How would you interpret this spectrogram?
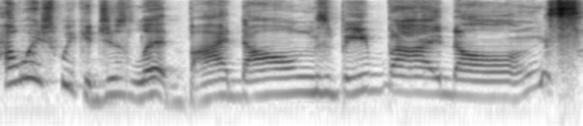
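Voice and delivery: put-on American Georgia accent. Reading a listener email aloud, as asked: georgia accent. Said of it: "do a Georgia accent again".

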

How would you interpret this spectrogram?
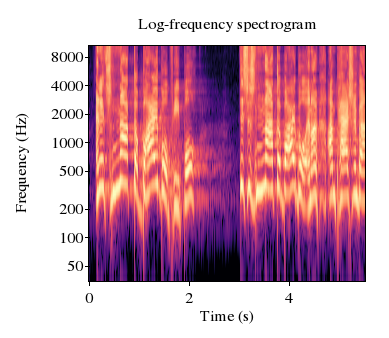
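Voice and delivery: yelling. Addressing listeners about church leaders, the speaker is yelling. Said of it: "I'm not yelling at you".

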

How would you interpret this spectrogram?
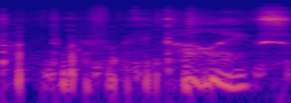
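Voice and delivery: soft, voiceless whisper under the breath.

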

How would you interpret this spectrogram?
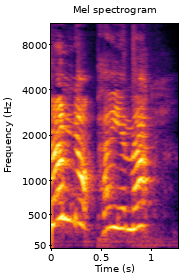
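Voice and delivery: squeaky little mousy voice, very high pitch. Imitating the person they're talking to, in a tiny mouse voice. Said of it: "you have a tiny mouse voice that's all like".

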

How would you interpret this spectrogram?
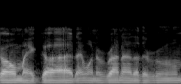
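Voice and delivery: ordinary delivery

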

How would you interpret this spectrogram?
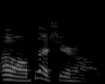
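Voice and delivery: put-on very low, very soft, hushed syrupy sarcasm. Acting out what Southern people say to someone, put-on sarcasm. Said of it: "that is so sarcastic".

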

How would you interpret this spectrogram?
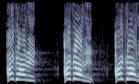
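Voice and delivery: very high, very loud, shrill yelling. Retelling a pop fly in center field, imitating a guy's high voice. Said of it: "this guy kind of had a high voice".

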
